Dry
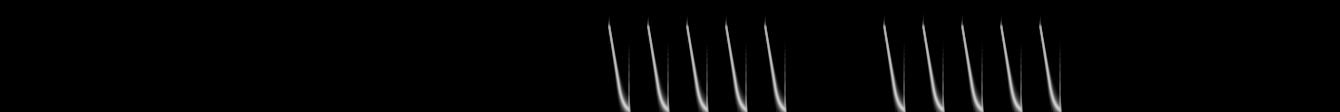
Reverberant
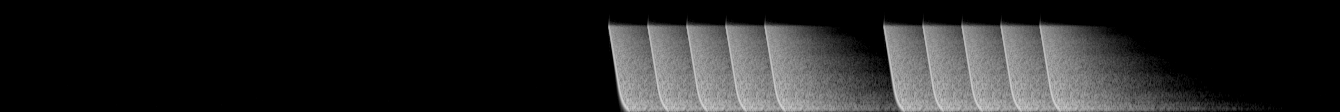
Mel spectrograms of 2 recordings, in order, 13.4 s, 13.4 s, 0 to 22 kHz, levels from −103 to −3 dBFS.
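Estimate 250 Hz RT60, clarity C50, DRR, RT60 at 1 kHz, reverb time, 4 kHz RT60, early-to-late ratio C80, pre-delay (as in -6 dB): 1.7 s, 5.0 dB, 2.0 dB, 1.3 s, 1.4 s, 0.90 s, 7.0 dB, 3 ms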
